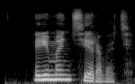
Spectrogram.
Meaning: 1. to repair, to refit, to recondition, to overhaul, to renovate, to refurbish 2. to resupply (the cavalry) with horses
- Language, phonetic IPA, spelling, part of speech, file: Russian, [rʲɪmɐnʲˈtʲirəvətʲ], ремонтировать, verb, Ru-ремонтировать.ogg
